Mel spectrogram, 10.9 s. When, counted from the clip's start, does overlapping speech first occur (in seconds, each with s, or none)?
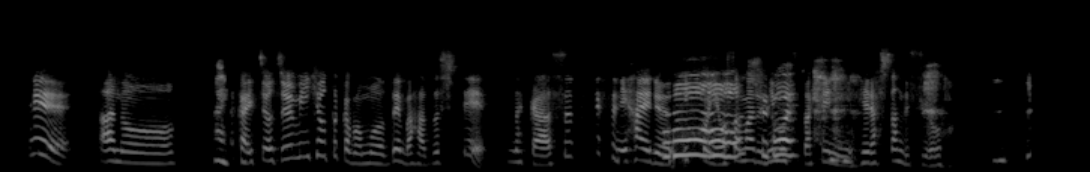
6.6 s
